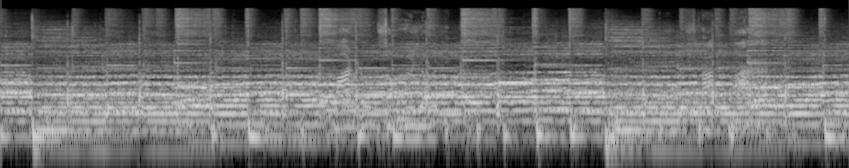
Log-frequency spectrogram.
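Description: Live Javanese kuda kepang (jaranan) accompaniment music, loud and continuous: held organ-like keyboard tones over a bass line, with regular drum and percussion strokes and singing voices.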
